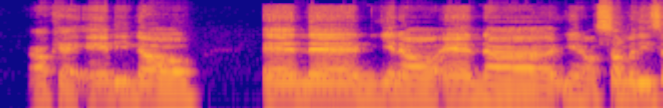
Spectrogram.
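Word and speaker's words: Andy Ngo: You just don't pronounce the G is silent. Okay. Is that real, or are we just joking there? No, it's actually pronounced Andy No. Okay, Andy No, and then some of these other propagandists out there.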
